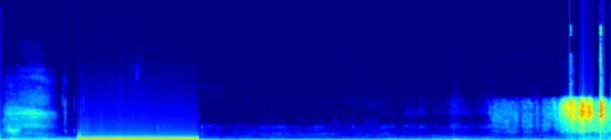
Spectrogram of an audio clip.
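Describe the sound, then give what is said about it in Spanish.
A single telephone ringback tone sounds as a call is placed for an interview on the programme Teléfono Rojo, a steady electronic buzz lasting about a second, followed by quiet line hum and a brief burst of hissy noise at the end. “Vamos a ver si nos contesta la primera.”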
